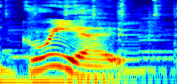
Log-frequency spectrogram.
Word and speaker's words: griot: They don't have TVs, so they listen to the griot, pronounced gri-o.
